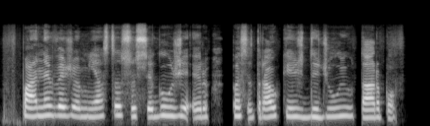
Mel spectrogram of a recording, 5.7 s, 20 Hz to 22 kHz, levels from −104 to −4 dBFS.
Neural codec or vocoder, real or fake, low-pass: vocoder, 44.1 kHz, 128 mel bands, Pupu-Vocoder; fake; 10.8 kHz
